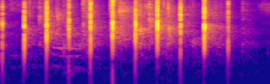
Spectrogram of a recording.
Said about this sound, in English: Yay, you're halfway there. Clap yourselves up.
